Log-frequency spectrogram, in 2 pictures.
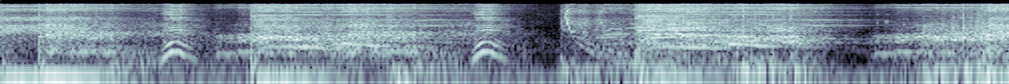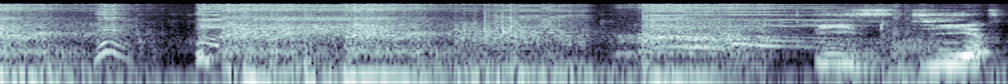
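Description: Heavy blows land with loud thuds and crashes.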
